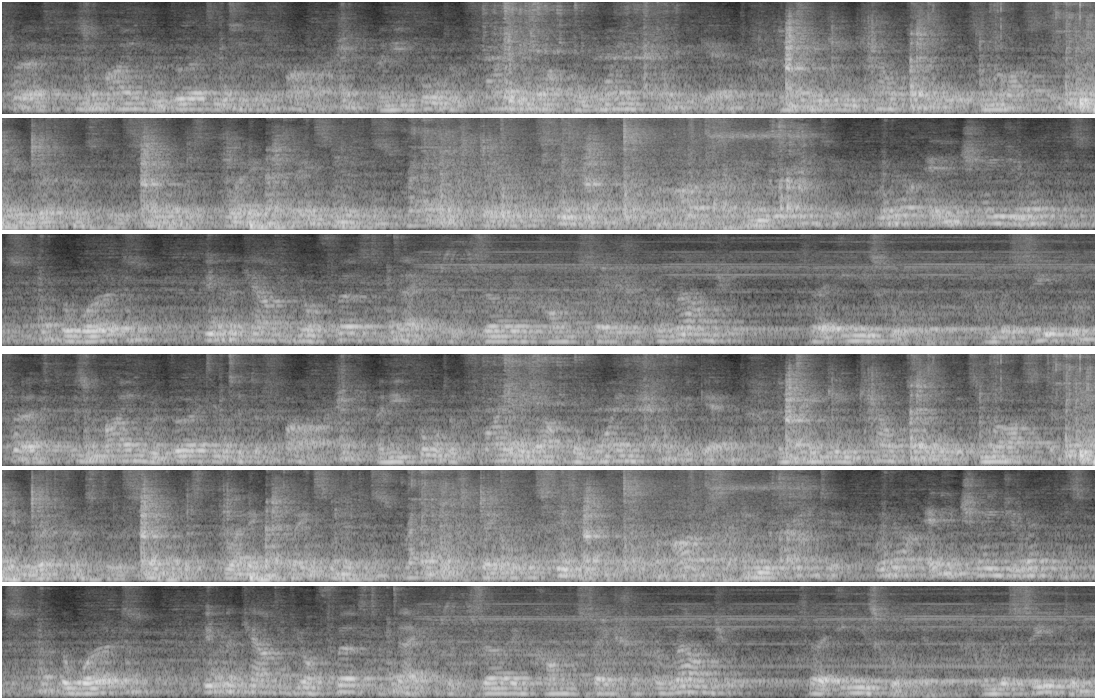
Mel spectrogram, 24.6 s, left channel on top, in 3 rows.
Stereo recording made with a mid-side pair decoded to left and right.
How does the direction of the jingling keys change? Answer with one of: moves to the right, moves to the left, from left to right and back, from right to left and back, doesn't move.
moves to the right.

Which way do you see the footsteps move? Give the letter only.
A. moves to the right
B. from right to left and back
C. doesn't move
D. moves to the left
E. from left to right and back
D.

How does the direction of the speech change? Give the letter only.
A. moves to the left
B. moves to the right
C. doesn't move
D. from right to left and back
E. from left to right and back
C.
